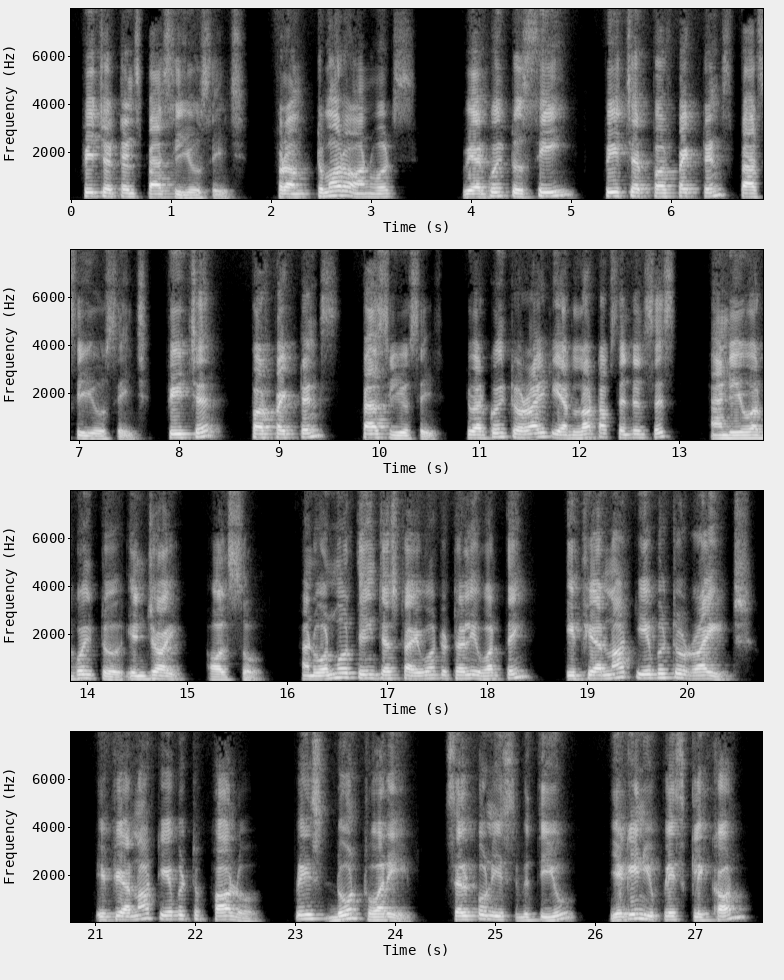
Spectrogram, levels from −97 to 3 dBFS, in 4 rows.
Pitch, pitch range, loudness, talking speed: 145 Hz, 130-160 Hz, -13 LUFS, 165 wpm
